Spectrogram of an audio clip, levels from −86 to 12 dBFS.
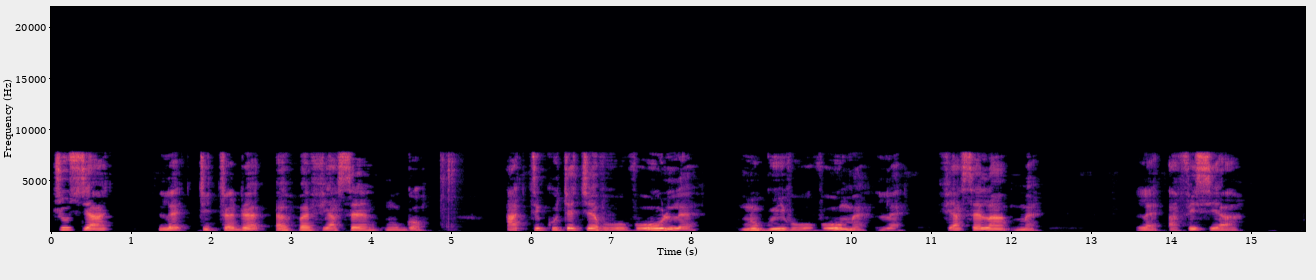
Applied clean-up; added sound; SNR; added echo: classical method Wiener filter.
